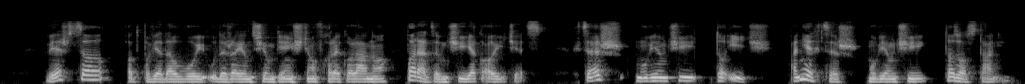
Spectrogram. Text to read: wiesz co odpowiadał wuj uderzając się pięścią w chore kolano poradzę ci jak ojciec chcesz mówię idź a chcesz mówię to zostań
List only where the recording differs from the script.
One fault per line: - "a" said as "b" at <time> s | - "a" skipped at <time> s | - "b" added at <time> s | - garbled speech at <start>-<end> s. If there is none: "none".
- "ci to" added at 6.7 s
- "nie" added at 8.0 s
- "ci" added at 9.0 s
